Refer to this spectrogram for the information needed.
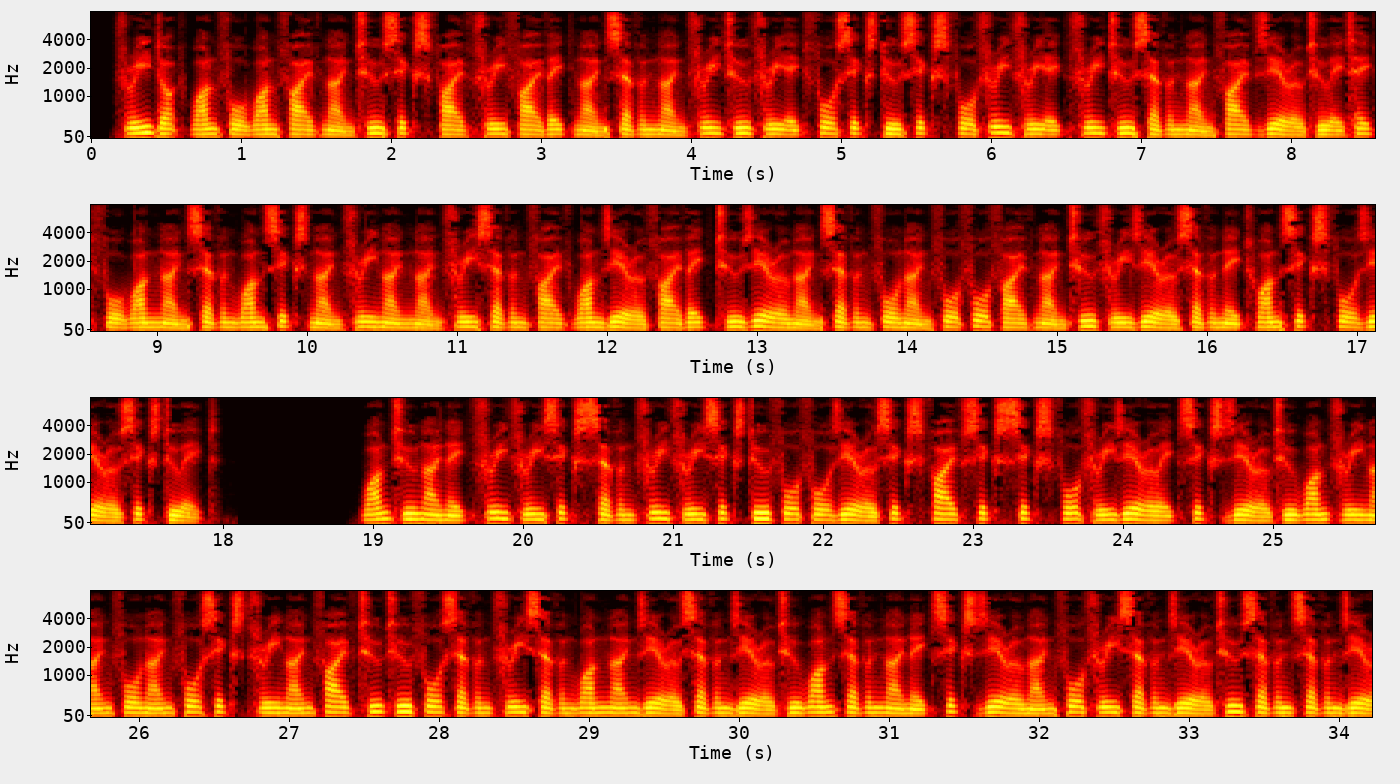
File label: american voice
